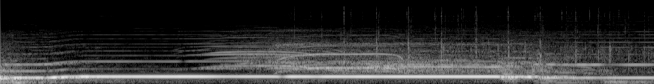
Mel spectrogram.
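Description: Amplified electric bass played solo: a high note slides up slightly and is held for about four seconds while higher tones sweep up and down above it, then it falls back to a lower note about five seconds in.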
